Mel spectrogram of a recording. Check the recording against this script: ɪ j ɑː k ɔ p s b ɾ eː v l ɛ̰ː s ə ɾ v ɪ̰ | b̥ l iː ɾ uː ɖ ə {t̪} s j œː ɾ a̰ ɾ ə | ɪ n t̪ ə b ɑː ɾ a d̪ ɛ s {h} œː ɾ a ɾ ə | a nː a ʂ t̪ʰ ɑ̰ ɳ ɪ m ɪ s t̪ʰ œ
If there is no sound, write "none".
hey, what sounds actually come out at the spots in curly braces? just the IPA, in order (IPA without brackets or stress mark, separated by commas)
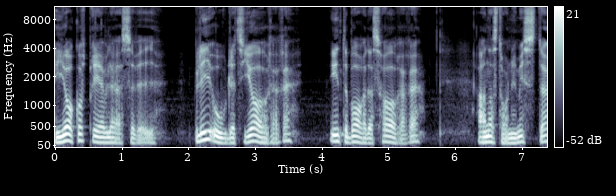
t̪, h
